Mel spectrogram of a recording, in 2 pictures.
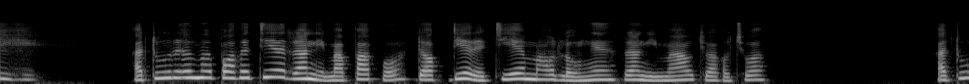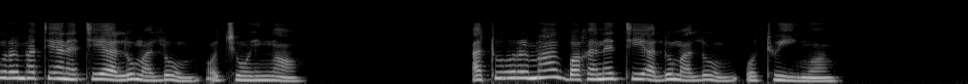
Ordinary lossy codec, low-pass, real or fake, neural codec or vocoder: MP3, 96 kbps; 7.2 kHz; fake; codec, 16 kHz, about 1 kbps, DyCAST, with the encoder's durations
